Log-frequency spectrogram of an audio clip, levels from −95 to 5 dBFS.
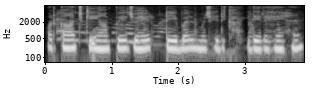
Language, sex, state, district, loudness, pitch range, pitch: Hindi, female, Himachal Pradesh, Shimla, -13 LUFS, 210-225 Hz, 215 Hz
